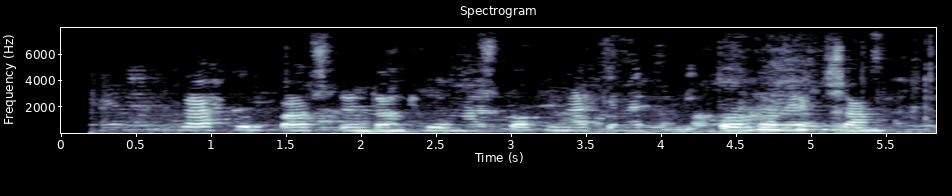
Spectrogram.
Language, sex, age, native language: Icelandic, male, 18-19, Polish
